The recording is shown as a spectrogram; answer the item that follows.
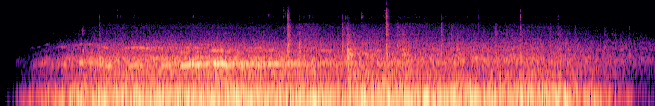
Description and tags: Wind and fire
Windy day in Tuscany, I recorded the blowing wind and the bouncing fireplace.
Raw recording with phone and editing with garageband
LPC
